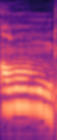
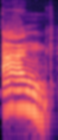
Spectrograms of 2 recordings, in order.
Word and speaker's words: Aang: monks named me on his name is not Ong it's Ang it literally has two A's in it how did you miss both of them the storytelling has been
